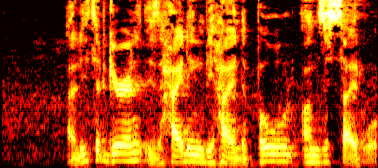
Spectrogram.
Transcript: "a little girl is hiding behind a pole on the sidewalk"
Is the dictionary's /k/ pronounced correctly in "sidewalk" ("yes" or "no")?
no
